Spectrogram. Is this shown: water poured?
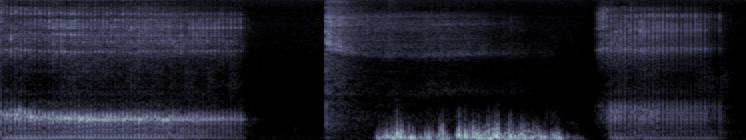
no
